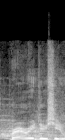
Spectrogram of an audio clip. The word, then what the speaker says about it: Prairie du Chien: Prairie du Chien.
